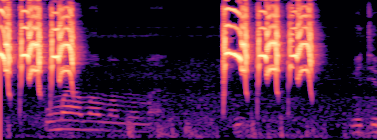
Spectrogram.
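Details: A pet talking parakeet that mimics speech gives harsh, rasping squawks in two quick bursts of three, with a lower, voice-like drawn-out phrase between them, while its owner talks to it nearby.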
